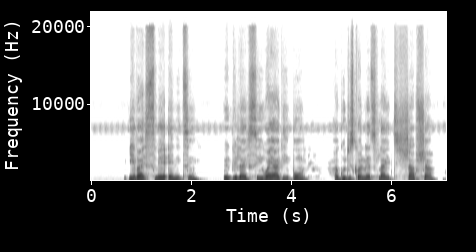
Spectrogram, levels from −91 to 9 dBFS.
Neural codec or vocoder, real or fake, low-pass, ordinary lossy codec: autoencoder, 48 kHz, 128 numbers a frame, DAC-VAE, trained on Japanese speech; fake; none; none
